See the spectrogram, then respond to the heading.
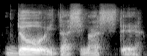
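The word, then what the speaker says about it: dou itashimashite: they would return by saying do itashimashite.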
